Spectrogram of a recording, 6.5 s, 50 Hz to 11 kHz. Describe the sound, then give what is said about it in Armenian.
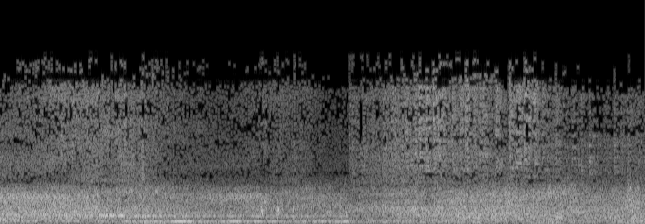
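A heavy vehicle rumbles across a worn 640-metre bridge linking Abovyan and Nor Hachn in Kotayk, a dense, steady roar with a deep low rumble running unbroken through the whole stretch. “Եթե կանգնեք Կոտայքի Աբովյան նոր հաճն քաղաքներն իրար կապող 640 մետրանոց կամուրջի վրա ու այդ պահին որևէ ծանր մեքենա անցնի, ցնցումներ կզգաք ու նման ձայներ կլսեք։”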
